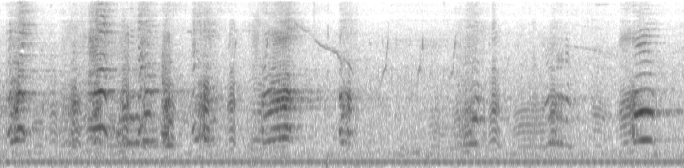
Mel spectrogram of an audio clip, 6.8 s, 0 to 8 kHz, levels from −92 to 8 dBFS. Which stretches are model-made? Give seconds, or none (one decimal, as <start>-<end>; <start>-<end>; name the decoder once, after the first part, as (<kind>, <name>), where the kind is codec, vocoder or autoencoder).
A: 3.9-4.5 (codec, DAC)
